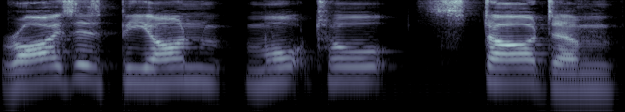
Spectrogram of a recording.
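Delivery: very slow, grand mock British; British accent. Host reads lofty label copy, hammed-up British accent. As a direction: stretch each word in hammed-up British. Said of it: "with a British accent".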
